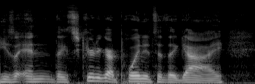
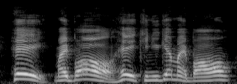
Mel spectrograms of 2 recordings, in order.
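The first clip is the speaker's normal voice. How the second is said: put-on louder, higher kid calling out; demanding kid; 8 semitones higher, 8 dB louder than usual. Kid calling to a security guard for his ball, demanding shout. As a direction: imitate a kid hollering for attention. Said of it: "the kid just goes like".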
